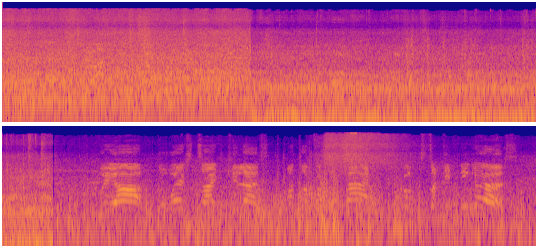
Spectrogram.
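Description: A busy, echoing station-entrance hubbub, then a few seconds of heavy wind rumbling on the microphone. From about six seconds in, a man's voice calls out in short phrases.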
